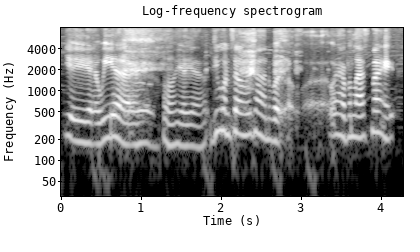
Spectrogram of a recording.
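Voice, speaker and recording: A woman's voice: mid-range voice, steady tone, fast talker. Podcast guest: American female, late 30s, casual, playful, slangy talk with a light music bed. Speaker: podcast co-host appearing as guest. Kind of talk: casual chat. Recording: music bed under speech.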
